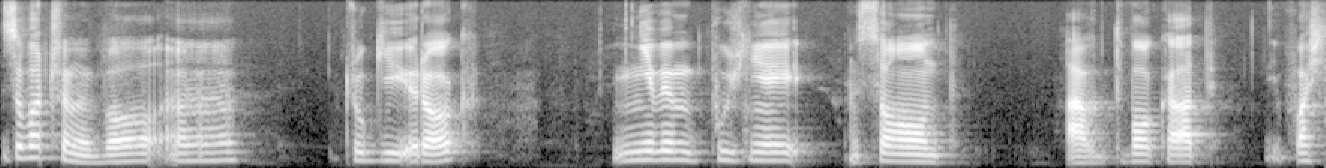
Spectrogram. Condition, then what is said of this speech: Aphasia. Mogę, tylko długo to czytam, jak chcesz.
